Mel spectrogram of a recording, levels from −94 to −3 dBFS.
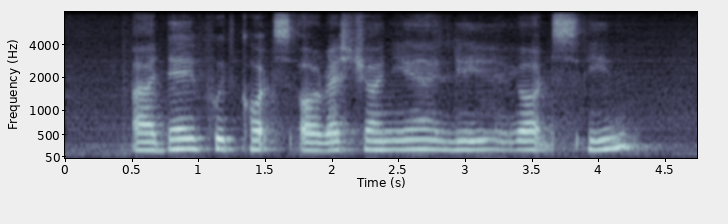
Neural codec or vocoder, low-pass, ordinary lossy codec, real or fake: codec, 16 kHz, 0.8 kbps, ZipCodec; none; none; fake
